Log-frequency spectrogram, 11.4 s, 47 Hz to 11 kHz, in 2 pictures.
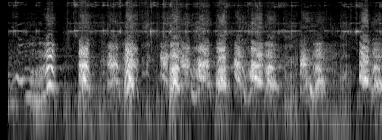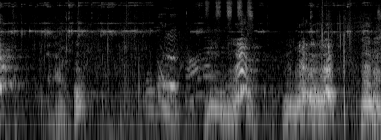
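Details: Several Kangal dogs, jealous and noisy, let out a dense run of loud, harsh barks and yelps for about six seconds, around 86 a minute. Softer, scattered vocal sounds and a faint steady high tone follow.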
